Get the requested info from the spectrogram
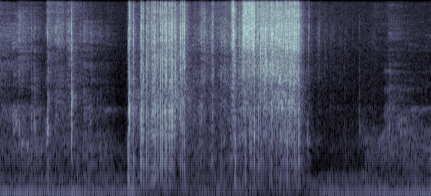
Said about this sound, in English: I'm gonna cut it back into the deck. Shuffle the cards.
